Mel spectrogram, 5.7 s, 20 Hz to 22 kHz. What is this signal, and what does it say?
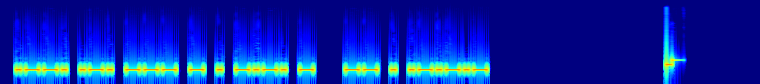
Morse code, heard as a keyed tone, about 34 wpm, 700 Hz. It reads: PROTECT ME.
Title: Sentences from Top 1600 Words 35wpm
